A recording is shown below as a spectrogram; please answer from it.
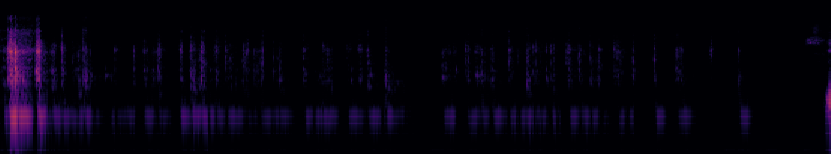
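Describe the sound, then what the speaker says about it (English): Typing on a computer keyboard for entering a chart title, a steady run of close, crisp key clicks with a brief pause midway, then a final louder clack. "And so then you just want to type a descriptive title."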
